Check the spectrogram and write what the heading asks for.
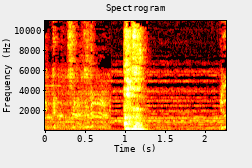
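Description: A person clears their throat once, sharply, about a second in, over the anime soundtrack playing quietly with music underneath.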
